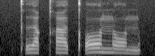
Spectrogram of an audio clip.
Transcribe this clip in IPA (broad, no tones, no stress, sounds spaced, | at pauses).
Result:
kʼ ɘ qʰ ɜ kʼ ɔ n ɔ n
